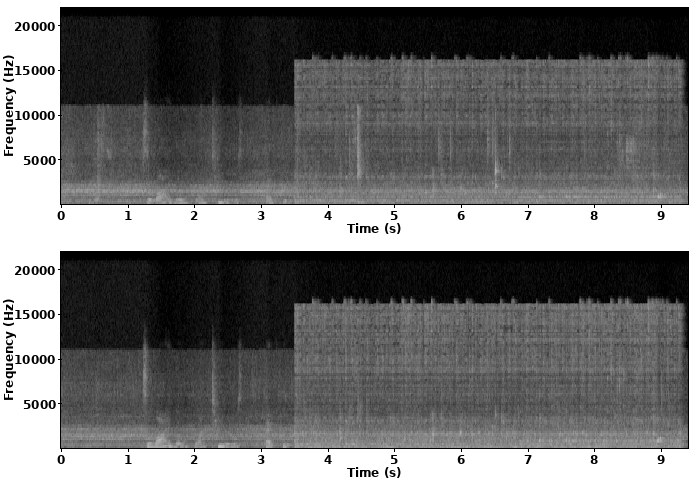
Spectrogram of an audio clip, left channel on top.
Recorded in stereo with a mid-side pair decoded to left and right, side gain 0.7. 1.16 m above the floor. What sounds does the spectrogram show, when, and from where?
1.2 s a woman speaking: 40° right, 1.5 m
3.5 s boiling: 30° right, 4 m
